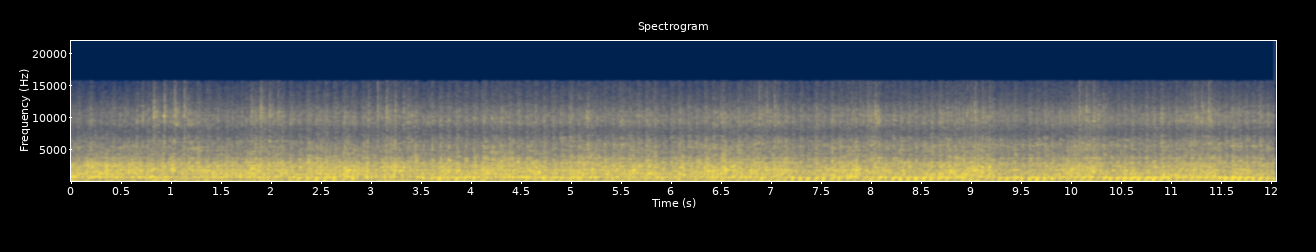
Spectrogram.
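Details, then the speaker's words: Second-hand S1115 single-cylinder diesel that would not start (found partly opened by the owner), serviced until it ran; an even, steady thump at constant speed with no misses or knocks. Normal running, and the oil indicator rises well. "Oke sobat diesel setelah kita coba hidupkan dan kita dengar tadi hasilnya sepertinya tidak ada kendala lagi ya pada mesin diesel ini"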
